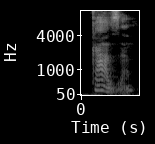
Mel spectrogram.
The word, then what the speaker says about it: casa: Und dann haben wir Sa. Sa ist eher geschlossen, deswegen Mund ein bisschen zu.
